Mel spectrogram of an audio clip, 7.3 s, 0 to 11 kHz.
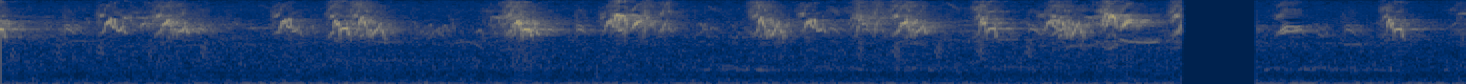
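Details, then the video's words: House sparrows (Passer domesticus) at winter play on a street in Verdun, Montréal, 16 January 2016, chirping steadily in a busy overlapping chatter of short bright notes several times a second, over a low background rumble. "Passer domesticus (moineau domestique) - jeux d'hiver"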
